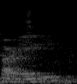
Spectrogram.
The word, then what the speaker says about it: Carnegie: Uh, if you listen to NPR, it's pronounced Carnegie. I don't know why they do it like that, but the Carnegie family.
